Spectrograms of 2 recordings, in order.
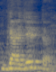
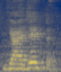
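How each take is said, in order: Both takes have the same delivery.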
